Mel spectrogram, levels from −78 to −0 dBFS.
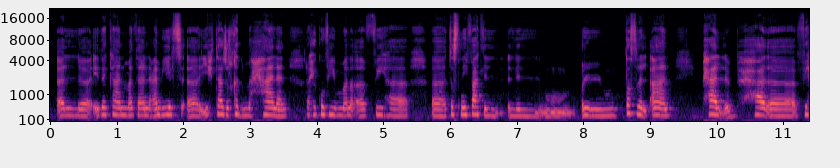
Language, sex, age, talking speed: Arabic, female, 20-39, 85 wpm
